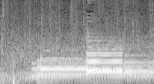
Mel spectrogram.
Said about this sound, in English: Clap your hands for everything, everyone, everybody, every blessing. Let your hand clap be louder. Let it be louder.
